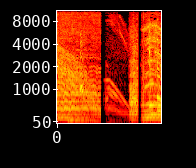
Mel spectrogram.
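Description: Cartoon fly buzzing, cut off abruptly about a second in. A brief falling sweep follows, then synthesizer music starts near the end.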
